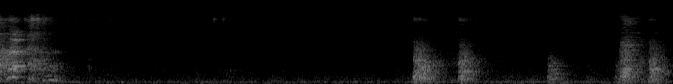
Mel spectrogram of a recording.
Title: Girl coughing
